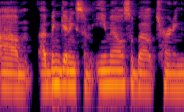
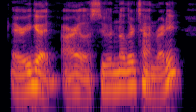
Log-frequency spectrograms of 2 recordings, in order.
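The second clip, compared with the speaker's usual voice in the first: normal talking voice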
